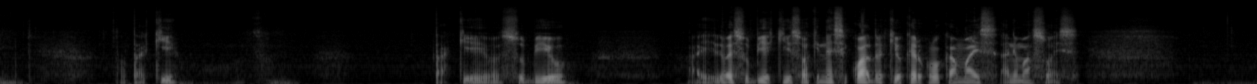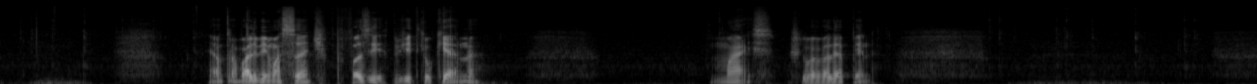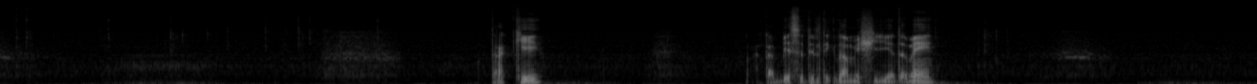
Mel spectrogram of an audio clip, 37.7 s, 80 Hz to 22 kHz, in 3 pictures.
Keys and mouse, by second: 0.0-1.6 middle drag, 1.6-2.8 drag, 3.0 middle click, 7.6-9.7 middle drag, 9.7-11.5 drag, 10.4 r, 13.8-14.8 middle drag, 14.8 r, 15.7 middle click, 15.9-16.2 drag, 16.8 r, 19.7-21.7 drag, 21.1 r, 22.5 drag, 23.1-24.3 drag, 23.1-24.3 right drag, 23.9 r, 27.2 g, 30.4 click, 33.6-37.7 middle drag, 35.1 r.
